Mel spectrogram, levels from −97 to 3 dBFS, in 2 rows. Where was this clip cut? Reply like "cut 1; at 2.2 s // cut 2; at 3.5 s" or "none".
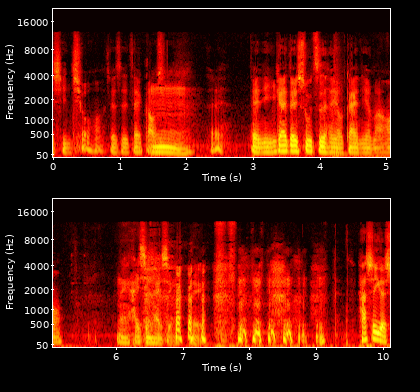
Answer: none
